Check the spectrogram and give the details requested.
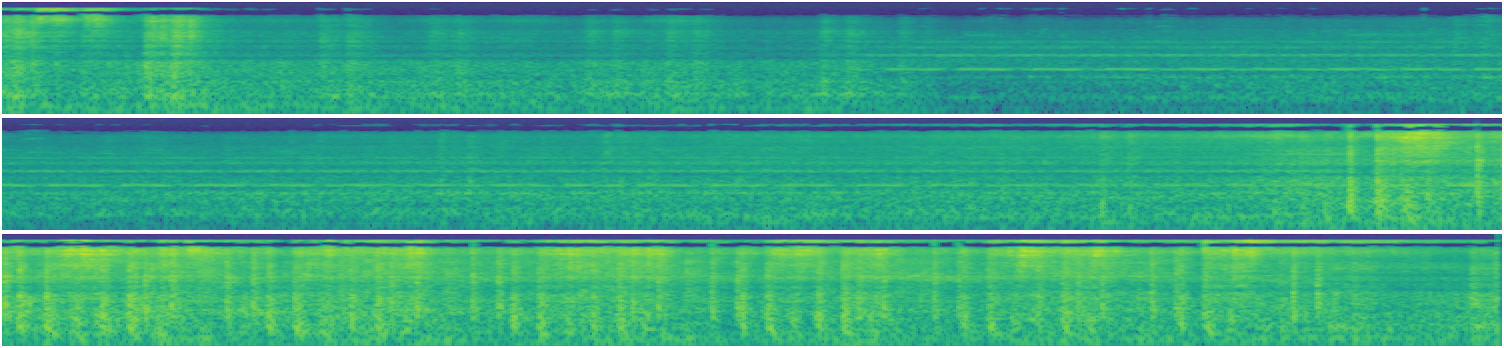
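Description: Meitetsu electric trains running past, their wheels clicking over rail joints. One train fades away in the first few seconds, a steady high tone sounds in the lull, and a second train passes loudly from about two-thirds of the way through.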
